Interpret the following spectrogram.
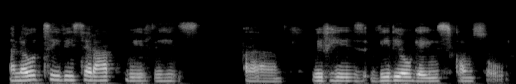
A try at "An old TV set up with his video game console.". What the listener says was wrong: Okay, now let's go back to old instead of ode. Old.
